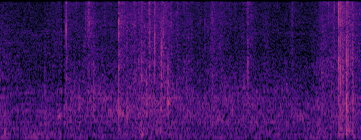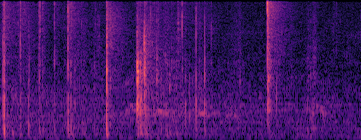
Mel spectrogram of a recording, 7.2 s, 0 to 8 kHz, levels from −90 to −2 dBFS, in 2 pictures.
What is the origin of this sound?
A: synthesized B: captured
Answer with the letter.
B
